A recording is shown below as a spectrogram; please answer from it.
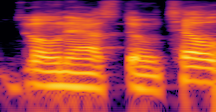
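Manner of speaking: ordinary talk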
